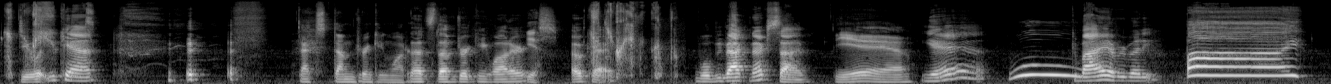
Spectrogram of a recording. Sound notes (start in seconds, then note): 2.2 laughs; 5.8 slurps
